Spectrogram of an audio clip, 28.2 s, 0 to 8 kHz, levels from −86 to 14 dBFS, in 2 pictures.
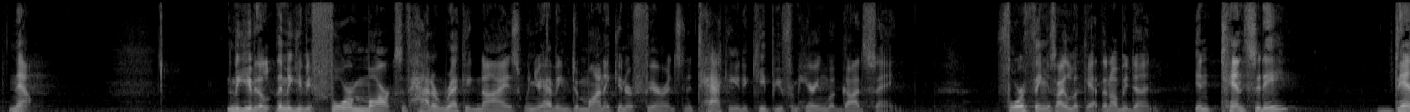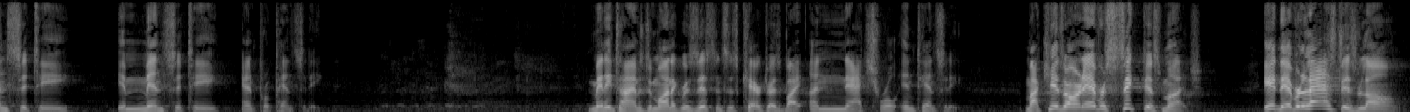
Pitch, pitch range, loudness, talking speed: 130 Hz, 105-165 Hz, -27 LUFS, 140 wpm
